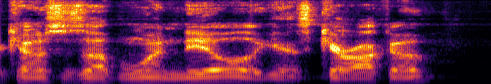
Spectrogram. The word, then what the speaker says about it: Curaçao: By the way, Ivory Coast is up 1-0 against Curacao.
